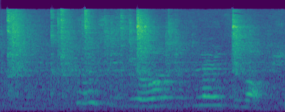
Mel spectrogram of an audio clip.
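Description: A woman speaking, her words not made out clearly.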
